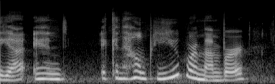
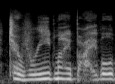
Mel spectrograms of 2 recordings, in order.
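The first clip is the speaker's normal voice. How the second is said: ordinary delivery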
